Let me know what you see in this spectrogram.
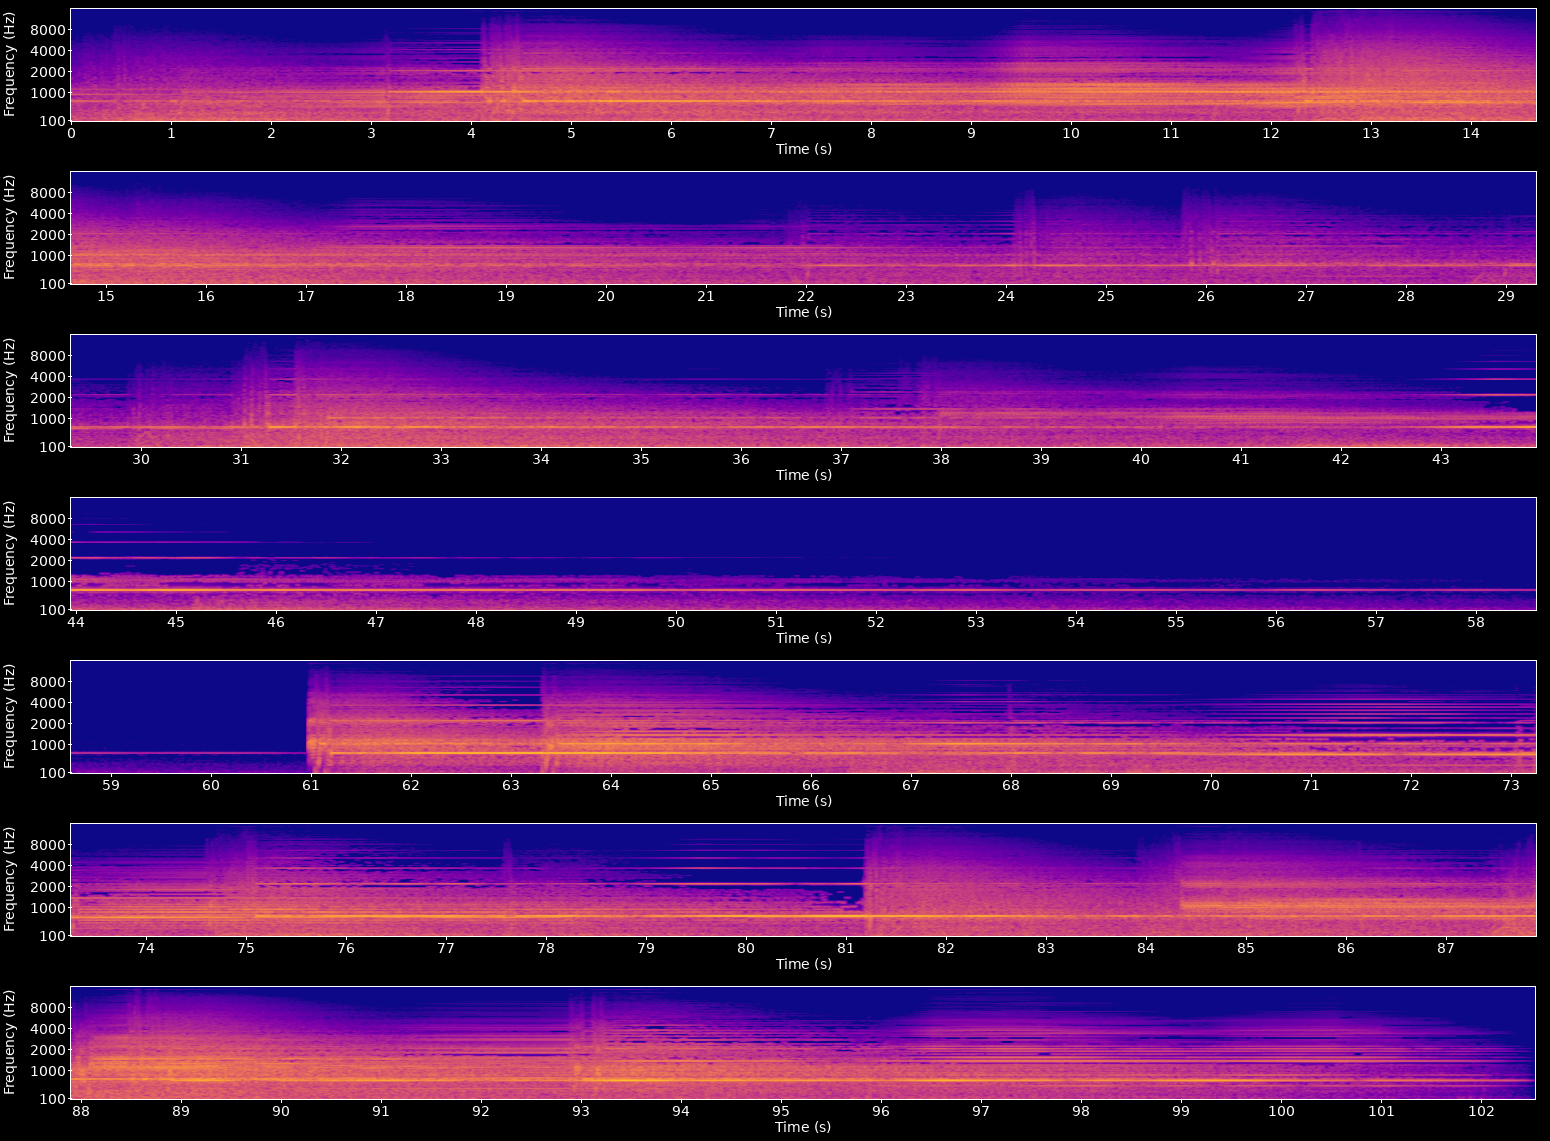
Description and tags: made by supercollider
effect, fx, horror, lovecraft, sound, supercollider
